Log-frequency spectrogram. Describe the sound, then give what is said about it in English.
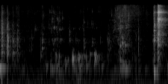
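Rotting water splashes and trickles from a tap in short, uneven bursts, ending in a louder gush of spray, with faint dripping and clatter in between. “I mean, I understand sometimes not having running water, as much of my family were farmers, excuse me.”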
